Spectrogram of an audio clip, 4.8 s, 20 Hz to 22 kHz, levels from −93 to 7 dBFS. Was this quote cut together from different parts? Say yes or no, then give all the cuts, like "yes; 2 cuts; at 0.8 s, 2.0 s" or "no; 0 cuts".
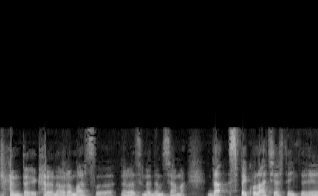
yes; 1 cut; at 1.7 s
